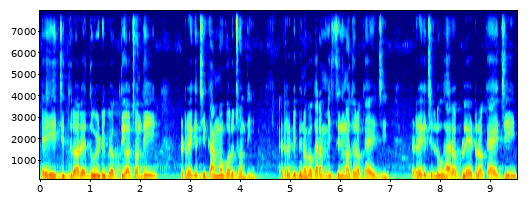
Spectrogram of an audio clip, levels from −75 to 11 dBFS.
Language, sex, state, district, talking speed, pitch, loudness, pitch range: Odia, male, Odisha, Nuapada, 115 wpm, 150 Hz, -14 LUFS, 140-160 Hz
